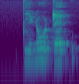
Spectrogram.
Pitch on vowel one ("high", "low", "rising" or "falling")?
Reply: low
